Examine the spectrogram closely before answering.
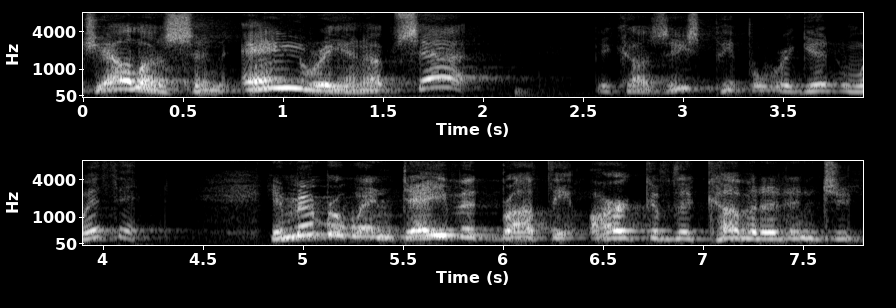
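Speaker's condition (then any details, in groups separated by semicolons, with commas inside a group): Hoarseness after vocal cord surgery; hoarse voice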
